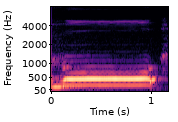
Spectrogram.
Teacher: ہا کے اوپر الٹا پیش ہے تو ہا کو ہم ایک الف کی مقدار میں کھینچ کر ادا کریں گے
